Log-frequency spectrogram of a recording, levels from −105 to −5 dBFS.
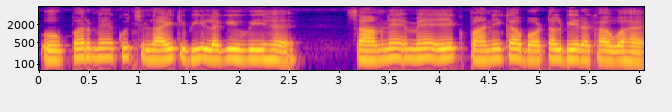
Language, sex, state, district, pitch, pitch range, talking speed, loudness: Hindi, male, Jharkhand, Ranchi, 155 Hz, 145-160 Hz, 180 wpm, -18 LUFS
